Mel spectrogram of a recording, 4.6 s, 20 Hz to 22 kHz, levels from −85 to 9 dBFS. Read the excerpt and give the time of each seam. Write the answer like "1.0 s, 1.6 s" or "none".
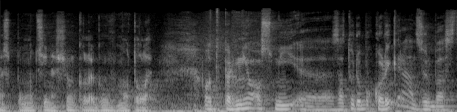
none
